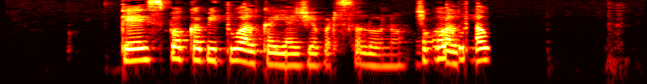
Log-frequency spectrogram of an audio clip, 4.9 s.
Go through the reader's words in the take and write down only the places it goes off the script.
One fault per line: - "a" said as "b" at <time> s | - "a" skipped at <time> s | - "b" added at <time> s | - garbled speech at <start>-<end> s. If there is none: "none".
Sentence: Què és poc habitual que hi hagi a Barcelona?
- garbled speech at 3.1-3.7 s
